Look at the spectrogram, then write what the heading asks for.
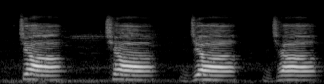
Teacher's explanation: हैं तो तालब व्यंजन वो होते हैं जिनका उच्चारण करते समय हमारी जीभ का अगला भाग तालू को स्पर्श करता है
